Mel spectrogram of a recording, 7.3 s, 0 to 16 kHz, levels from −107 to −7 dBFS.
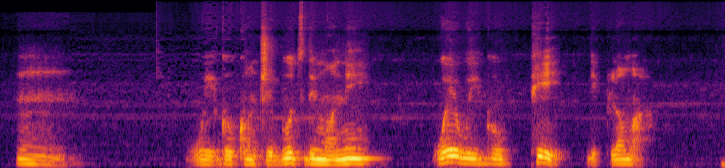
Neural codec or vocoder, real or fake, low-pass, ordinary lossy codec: none; real; 14.4 kHz; Opus, 24 kbps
